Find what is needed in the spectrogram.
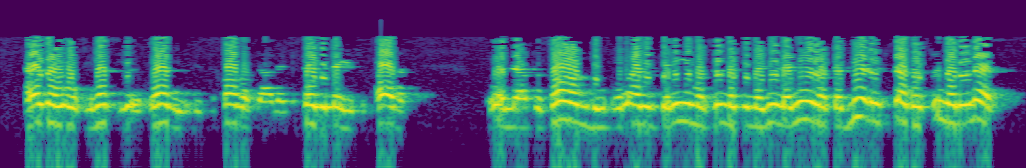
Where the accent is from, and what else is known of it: Egypt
